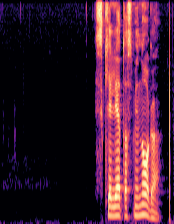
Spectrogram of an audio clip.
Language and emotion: Russian, neutral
